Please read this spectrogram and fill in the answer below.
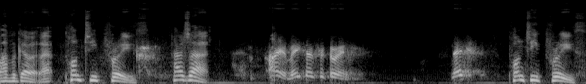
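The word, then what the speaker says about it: Pontypridd: nutshell in a nutshell Ponty PRI with two D's how how does two D's manifest itself as th um how's it going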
